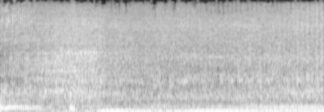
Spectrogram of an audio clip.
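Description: A second sports car rumbles past close by.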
